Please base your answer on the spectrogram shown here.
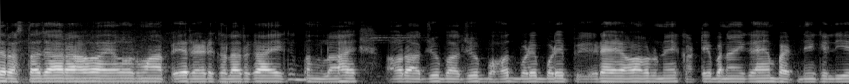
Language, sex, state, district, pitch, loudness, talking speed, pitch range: Hindi, male, Chandigarh, Chandigarh, 135 Hz, -17 LUFS, 205 wpm, 135-140 Hz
